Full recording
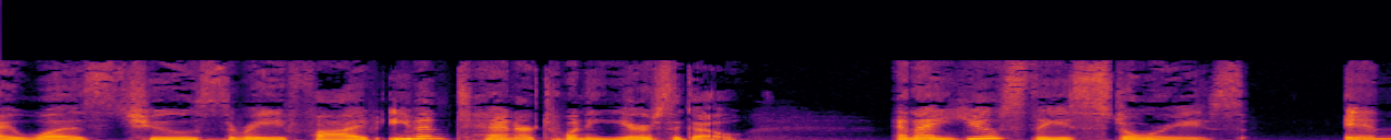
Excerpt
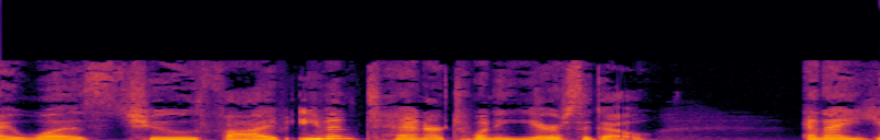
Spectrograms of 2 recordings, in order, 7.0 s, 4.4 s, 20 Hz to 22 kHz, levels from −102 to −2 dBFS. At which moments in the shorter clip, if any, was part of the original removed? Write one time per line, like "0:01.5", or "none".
0:01.0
